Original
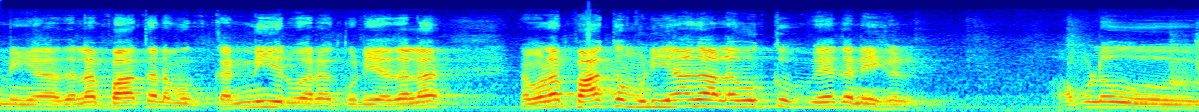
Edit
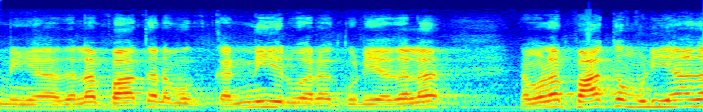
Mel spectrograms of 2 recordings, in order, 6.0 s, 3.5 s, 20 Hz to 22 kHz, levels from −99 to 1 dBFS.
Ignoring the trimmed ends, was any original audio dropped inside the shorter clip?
no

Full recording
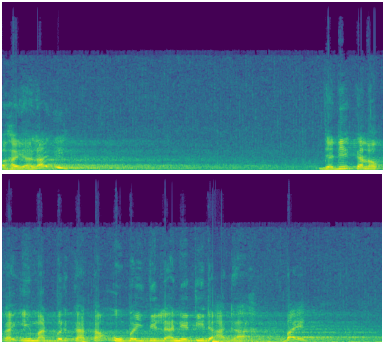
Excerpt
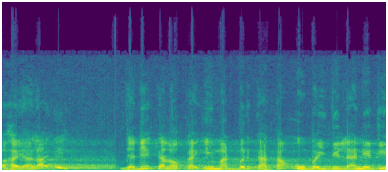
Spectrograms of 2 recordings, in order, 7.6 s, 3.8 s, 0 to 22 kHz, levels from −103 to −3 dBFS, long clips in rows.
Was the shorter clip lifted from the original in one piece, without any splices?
no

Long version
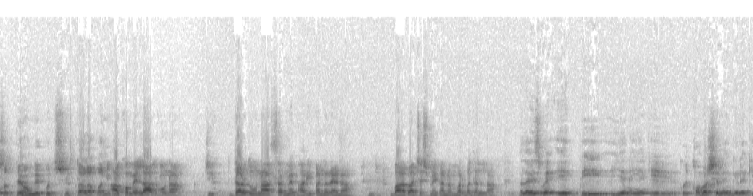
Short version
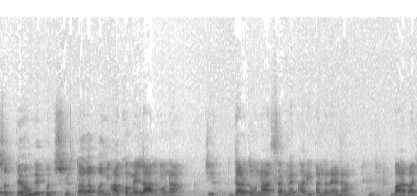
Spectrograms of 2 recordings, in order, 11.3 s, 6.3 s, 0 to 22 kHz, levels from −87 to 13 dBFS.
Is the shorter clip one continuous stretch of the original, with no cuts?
yes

